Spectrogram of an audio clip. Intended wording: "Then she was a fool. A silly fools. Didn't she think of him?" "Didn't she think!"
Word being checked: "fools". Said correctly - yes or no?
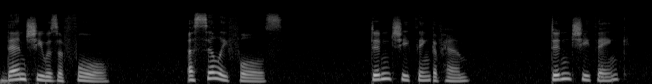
yes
